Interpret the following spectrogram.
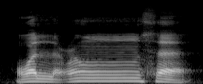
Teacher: نون ساکن کے بعد حروف اخفا کا سا ہے، اخفا حقیقی ہوگا، غنہ کے ساتھ پڑھیں گے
